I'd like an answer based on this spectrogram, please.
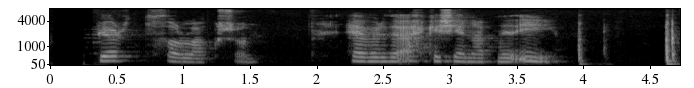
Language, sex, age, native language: Icelandic, female, 15, Icelandic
